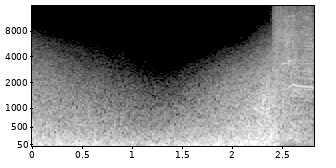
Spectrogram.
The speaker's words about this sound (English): But she came back, now I feel like the 4th of July. Fireworks.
